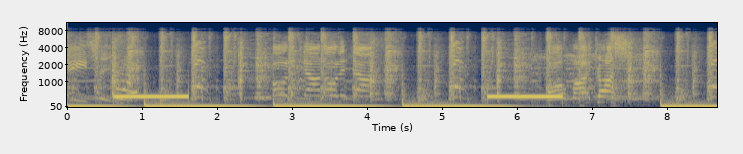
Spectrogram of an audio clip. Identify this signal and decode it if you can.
Ringback tone (Europe, 425 Hz), with speech.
